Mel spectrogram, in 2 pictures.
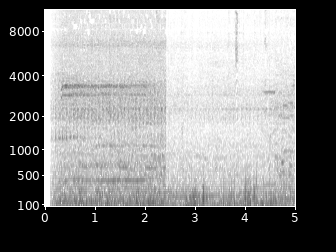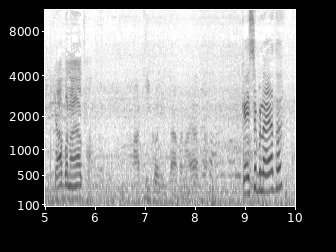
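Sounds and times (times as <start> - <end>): road traffic rumble: 0.1 - 10.0.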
